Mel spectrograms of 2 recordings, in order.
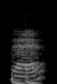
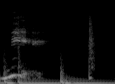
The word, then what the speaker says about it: Meghan: It's not me. It's pronounced me. The H is s.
